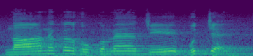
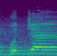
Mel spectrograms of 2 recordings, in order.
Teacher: ਨਾਨਕ ਹੁਕਮੈ ਜੇ ਬੁੱਝੈ, ਕਿਉਂਕਿ ਇੱਥੇ ਬੁੱਝਣ ਦਾ, ਜਾਣਨ ਦਾ ਅਰਥ ਹੈ ਇੱਥੇ ਅਸੀਂ ਥੋੜਾ ਜਿਹਾ ਅਦਕ ਲਾ ਕੇ ਇਹਨੂੰ ਕੱਸ ਕੇ ਬੋਲਾਂਗੇ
